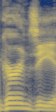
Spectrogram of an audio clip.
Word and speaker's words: Guernsey: the E in Guernsey is silent.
